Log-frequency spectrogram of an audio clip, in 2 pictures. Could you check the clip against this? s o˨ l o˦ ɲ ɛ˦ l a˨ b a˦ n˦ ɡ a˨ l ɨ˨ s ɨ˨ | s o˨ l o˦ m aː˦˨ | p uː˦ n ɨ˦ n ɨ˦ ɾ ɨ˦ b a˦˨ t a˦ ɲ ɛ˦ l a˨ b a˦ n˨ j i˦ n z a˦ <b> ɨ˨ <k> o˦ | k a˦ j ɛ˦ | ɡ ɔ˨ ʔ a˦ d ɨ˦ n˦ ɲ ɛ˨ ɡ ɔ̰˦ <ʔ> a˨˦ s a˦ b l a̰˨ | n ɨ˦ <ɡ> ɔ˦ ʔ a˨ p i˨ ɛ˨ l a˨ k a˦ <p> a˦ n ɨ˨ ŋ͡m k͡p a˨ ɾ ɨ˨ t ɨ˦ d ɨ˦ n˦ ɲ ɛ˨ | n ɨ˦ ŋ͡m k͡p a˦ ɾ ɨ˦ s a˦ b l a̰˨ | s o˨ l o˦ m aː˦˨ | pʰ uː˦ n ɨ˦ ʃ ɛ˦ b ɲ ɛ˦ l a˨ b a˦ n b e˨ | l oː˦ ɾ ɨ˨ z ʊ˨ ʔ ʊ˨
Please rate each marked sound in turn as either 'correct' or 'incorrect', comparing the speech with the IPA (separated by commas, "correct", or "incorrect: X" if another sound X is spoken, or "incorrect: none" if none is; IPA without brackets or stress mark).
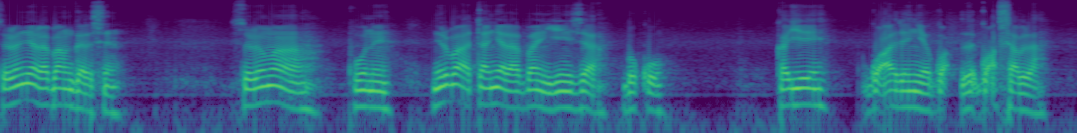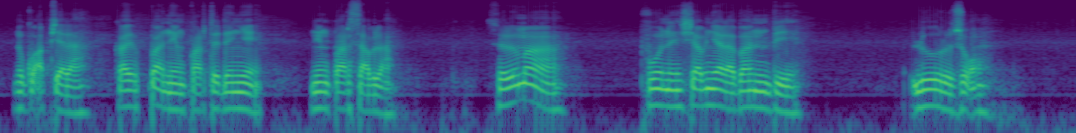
correct, correct, correct, correct, incorrect: k͡p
